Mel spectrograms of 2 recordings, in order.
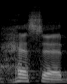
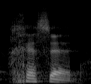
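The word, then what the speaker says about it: chesed: on say he said you gotta get a little on your shirt if you're gonna say it right not hes said but he said come on try it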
